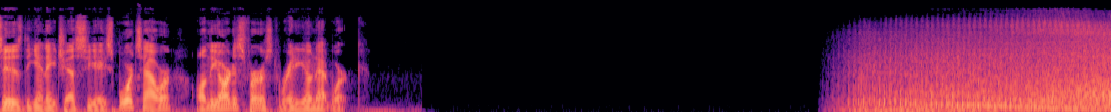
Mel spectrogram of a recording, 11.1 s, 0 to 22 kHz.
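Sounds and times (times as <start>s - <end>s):
speech: 0.0s - 3.7s
Navy Seahawk helicopter rotor thumping in flight: 8.3s - 11.1s.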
